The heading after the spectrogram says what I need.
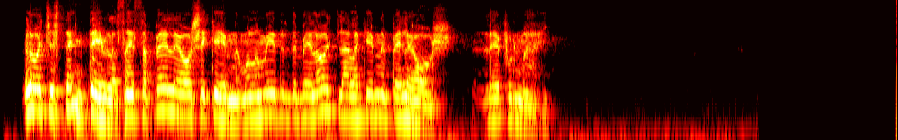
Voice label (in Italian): indovinello, romagna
